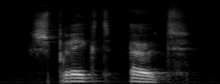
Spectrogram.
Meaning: inflection of uitspreken: 1. second/third-person singular present indicative 2. plural imperative
- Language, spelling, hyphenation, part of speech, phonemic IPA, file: Dutch, spreekt uit, spreekt uit, verb, /ˌspreːkt ˈœy̯t/, Nl-spreekt uit.ogg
